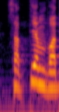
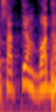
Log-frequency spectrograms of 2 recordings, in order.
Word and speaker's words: ಸತ್ಯಂ ವದ: ಸ್ವಲ್ಪ ಉಚ್ಚಾರ ಮಾಡುವಾಗ ಅಲ್ಪ ಪ್ರಾಣ ಮಹಾಪ್ರಾಣದ ಕಡೆ ಗಮನ ಇದ್ದರೆ ವಾಸಿ, ಇಲ್ಲದೆ ಹೋದರೆ ಪ್ರಾಣ ಹೋದಂಗೆ ಆಗುತ್ತೆ. ಅಲ್ಪ ಪ್ರಾಣ ಮಹಾಪ್ರಾಣ ವ್ಯತ್ಯಾಸ ಆದರೆ ಸತ್ಯಂ ವದ ಅನ್ನುವಾಗ ಸತ್ಯಂ ವಧ ಅಂದರೆ ಈಗ ಅದೇ ತಾನೇ ಆಗ್ತಾ ಇರೋದು.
